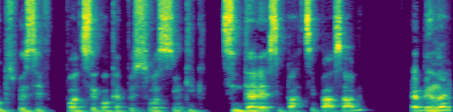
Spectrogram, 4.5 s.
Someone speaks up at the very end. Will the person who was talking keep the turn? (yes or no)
no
